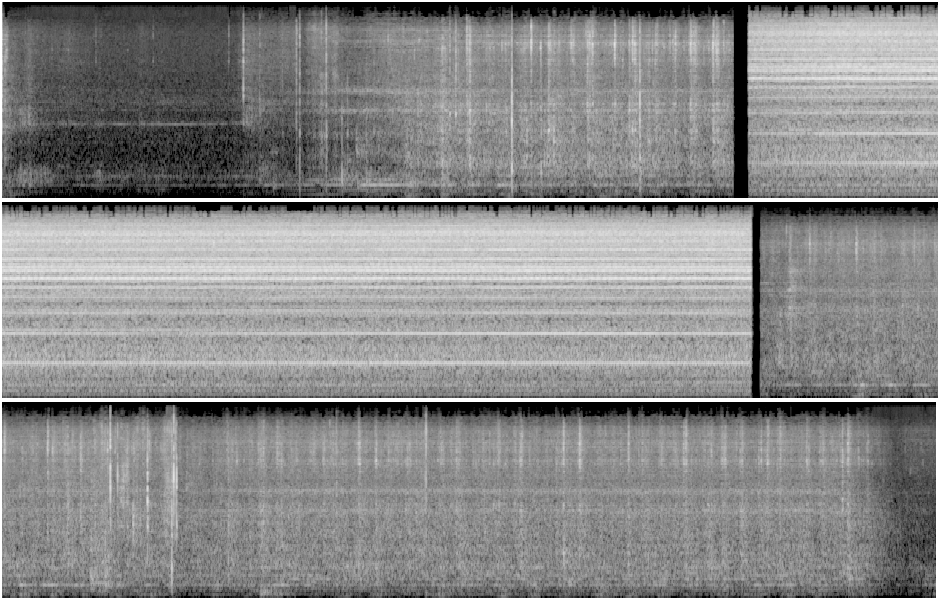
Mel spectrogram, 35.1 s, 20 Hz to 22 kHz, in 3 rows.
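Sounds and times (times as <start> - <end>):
washing machine spinning: 3.8 - 34.5.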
